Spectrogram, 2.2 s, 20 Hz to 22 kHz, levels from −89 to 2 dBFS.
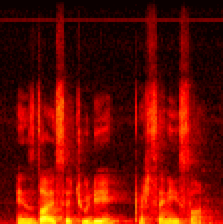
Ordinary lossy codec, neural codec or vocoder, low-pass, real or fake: none; none; none; real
